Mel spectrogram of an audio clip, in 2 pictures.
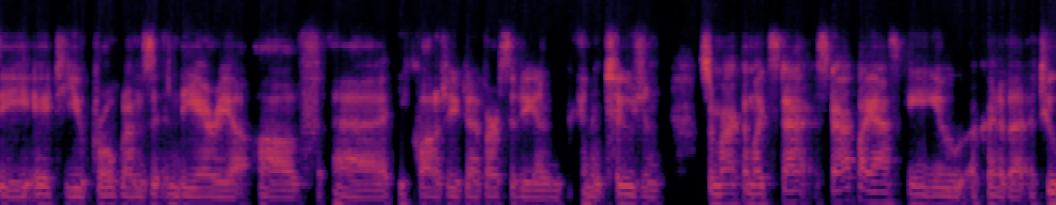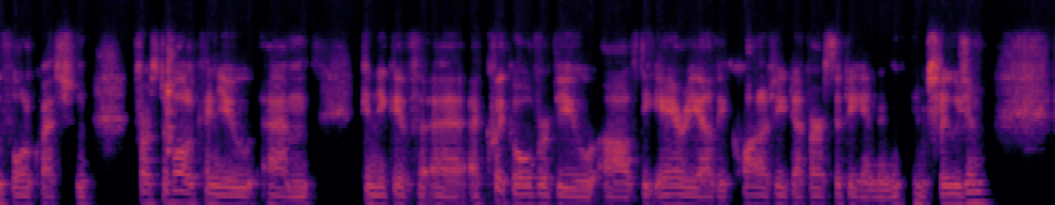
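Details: Adult male speaker; Normal conversational speech.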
